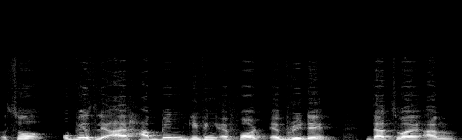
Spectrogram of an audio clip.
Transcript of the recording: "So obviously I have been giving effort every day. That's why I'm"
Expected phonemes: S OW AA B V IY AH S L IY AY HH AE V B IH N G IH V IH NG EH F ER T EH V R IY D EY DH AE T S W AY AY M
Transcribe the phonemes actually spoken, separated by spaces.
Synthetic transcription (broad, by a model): S OW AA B IY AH S L IY AY HH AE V B IH N G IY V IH NG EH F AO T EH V R IY D EY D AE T S W AY AY M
